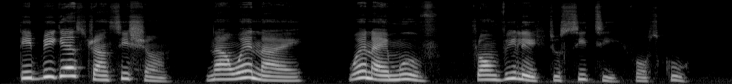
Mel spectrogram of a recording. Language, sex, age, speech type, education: Nigerian Pidgin, female, 30-45, spontaneous, tertiary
